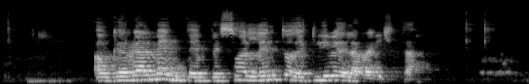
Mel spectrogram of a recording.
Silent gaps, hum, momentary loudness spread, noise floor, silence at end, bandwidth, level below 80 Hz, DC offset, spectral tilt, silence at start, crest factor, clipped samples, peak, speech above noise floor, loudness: none; none; 12 LU; -50 dBFS; 1.05 s; 12 kHz; -62 dBFS; under 0.1%; -5 dB/octave; 0.3 s; 14 dB; under 0.1%; -2 dBFS; 35 dB; -14 LUFS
